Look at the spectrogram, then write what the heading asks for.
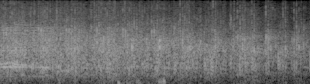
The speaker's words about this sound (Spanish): Aniversario es fiesta. Anniversary means fiesta, festivities. So, vamos a aplaudir como si fuera fiesta. So, let us give a clap like we are celebrating.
